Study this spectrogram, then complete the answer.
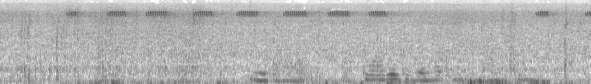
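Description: An elephant walks through tall grass, rustling it underfoot.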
